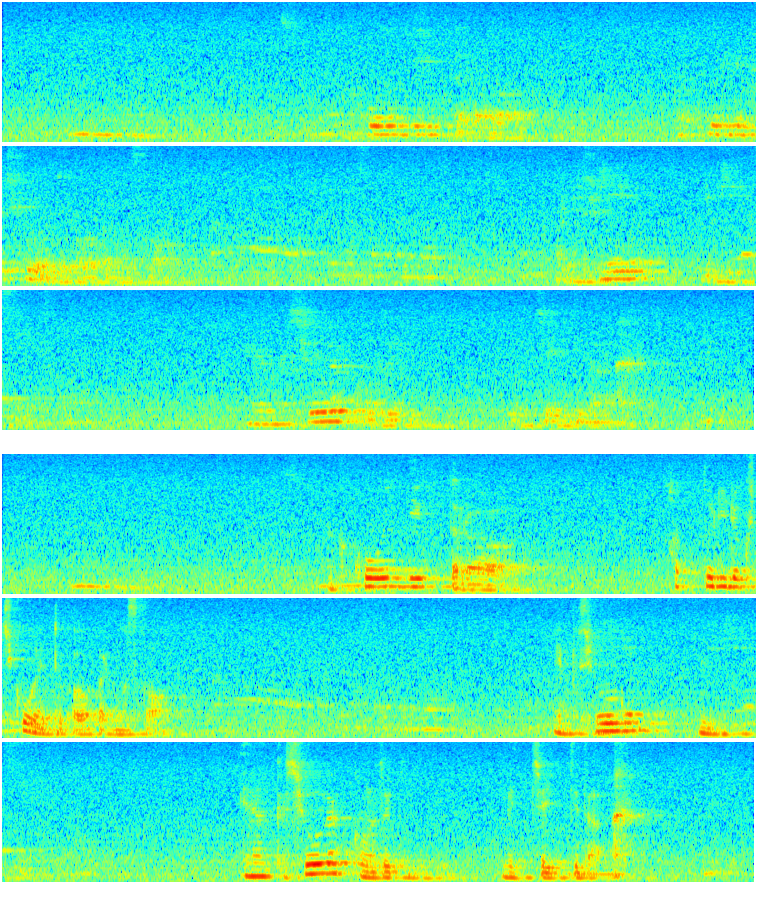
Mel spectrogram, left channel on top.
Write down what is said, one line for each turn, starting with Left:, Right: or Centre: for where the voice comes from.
Left: うん、ですね。
Right: なんか公園で言ったら、
Left: そうそう。
Right: 服部緑地公園とかわかりますか
Left: ああ、わかります、わかります。なんか、
Right: やっぱ小学、
Left: 行き、
Right: うん。
Left: 行きやすいですか
Right: え、なんか小学校の時にめっちゃ行ってた。
Left: もう、あー
Right: <laughs>
Left: え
